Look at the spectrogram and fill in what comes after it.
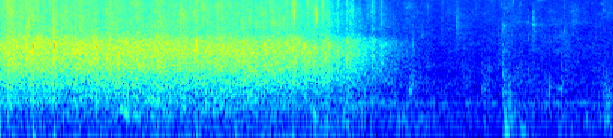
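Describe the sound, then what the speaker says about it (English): Audience applause fills an awards night hall, a dense steady clapping that holds loud for about five seconds before fading away into near quiet. "a round of applause for outstanding student in screen printing"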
